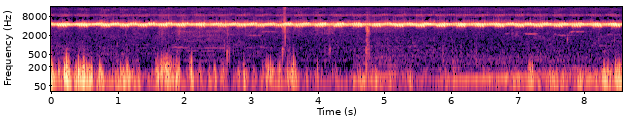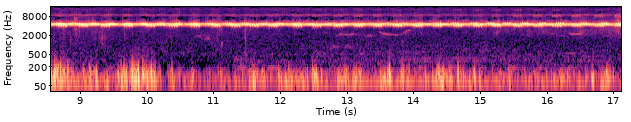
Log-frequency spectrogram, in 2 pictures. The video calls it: Crickets/Сверчки/Sounds/Звуки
